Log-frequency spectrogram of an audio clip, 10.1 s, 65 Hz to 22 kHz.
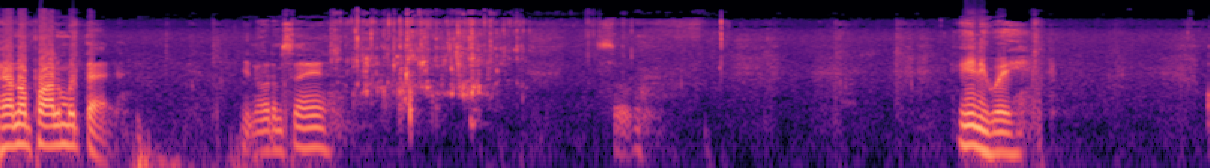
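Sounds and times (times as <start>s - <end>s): water splashing and trickling: 2.7s - 5.8s.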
